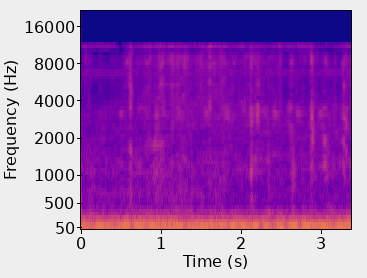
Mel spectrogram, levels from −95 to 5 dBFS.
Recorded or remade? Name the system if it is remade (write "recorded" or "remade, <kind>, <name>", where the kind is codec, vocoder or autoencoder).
remade, vocoder, Vocos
